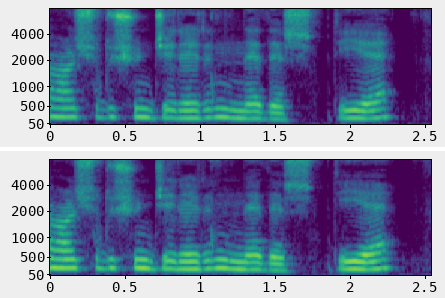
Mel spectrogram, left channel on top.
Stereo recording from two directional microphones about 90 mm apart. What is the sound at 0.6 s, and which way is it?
Speech, 15° left (ahead or behind).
